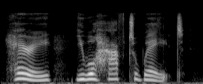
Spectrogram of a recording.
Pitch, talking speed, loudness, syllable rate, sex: 215 Hz, 175 wpm, -18 LUFS, 4.9 syllables/s, female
